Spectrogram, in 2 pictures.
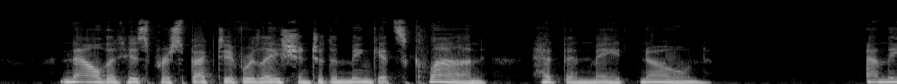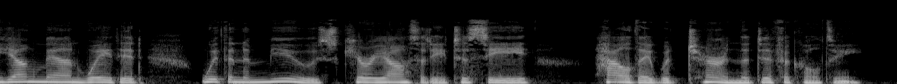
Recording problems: wrong speed and pitch; too slow and too low; 0.6 times normal speed

